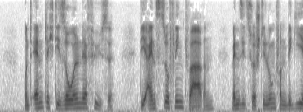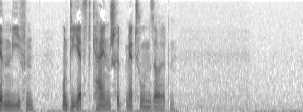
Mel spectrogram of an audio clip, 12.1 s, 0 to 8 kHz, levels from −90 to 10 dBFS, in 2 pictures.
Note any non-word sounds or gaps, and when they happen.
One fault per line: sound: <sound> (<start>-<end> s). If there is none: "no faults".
no faults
